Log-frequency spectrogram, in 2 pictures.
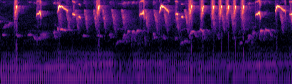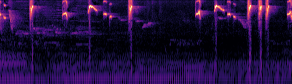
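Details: Common iora (konin) in full song, sharp long rapid bursts recorded as tutor song for other songbirds: high thin chirps and slurred whistles, clustered into quick runs mid-clip, over a faint low hum.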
